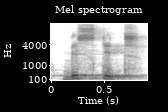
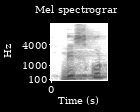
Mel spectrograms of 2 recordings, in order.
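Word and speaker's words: biscuit: क्या पढ़ना है इसको, बिस्किट, बिस्कुट नहीं बोलना। ज़्यादातर क्या बोलते हैं इसको, बिस्कुट, बिस्कुट दे दो, बिस्किट होता है बिस्किट।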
